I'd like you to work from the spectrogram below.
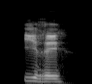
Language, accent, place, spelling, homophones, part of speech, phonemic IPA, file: French, France, Lyon, irez, irai, verb, /i.ʁe/, LL-Q150 (fra)-irez.wav
- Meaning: second-person plural simple future active indicative of aller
